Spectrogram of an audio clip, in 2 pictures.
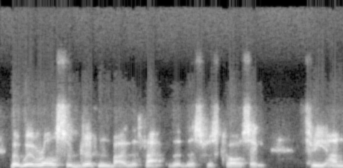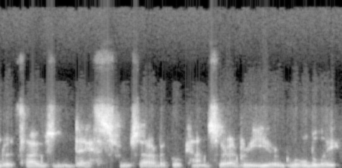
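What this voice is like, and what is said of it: Scottish accent. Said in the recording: “as people would have picked up from your accent, you're not a born and bred Australian ... you actually started out in Scotland”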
